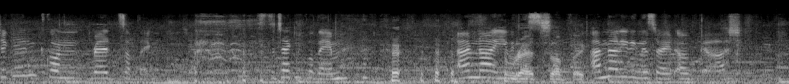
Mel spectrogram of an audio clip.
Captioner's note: laughter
